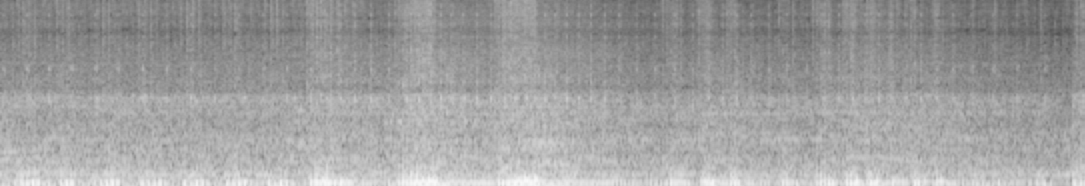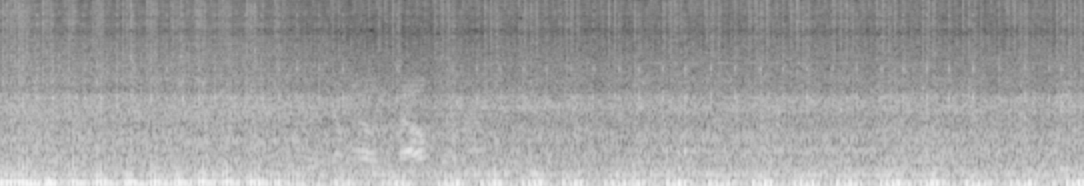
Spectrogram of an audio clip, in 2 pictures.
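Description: Freshly started engine idling roughly with a light, fast tick riding over it that keeps pace with engine speed; source not pinned down. Cause suspected, not confirmed.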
